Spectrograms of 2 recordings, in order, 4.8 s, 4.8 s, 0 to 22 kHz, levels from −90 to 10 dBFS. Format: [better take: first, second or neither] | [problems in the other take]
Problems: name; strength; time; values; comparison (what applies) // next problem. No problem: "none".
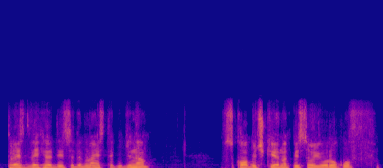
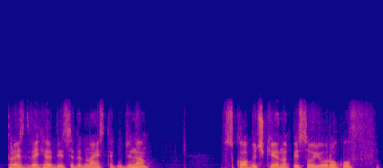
second | garbled, watery; badly; nothing above 7.5 kHz; slightly in the second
